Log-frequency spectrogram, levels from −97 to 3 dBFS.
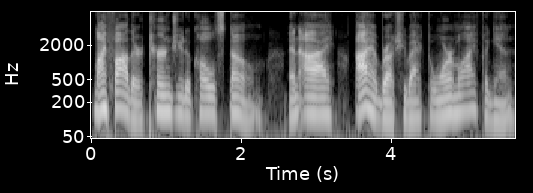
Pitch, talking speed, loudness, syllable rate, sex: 120 Hz, 180 wpm, -23 LUFS, 4.5 syllables/s, male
